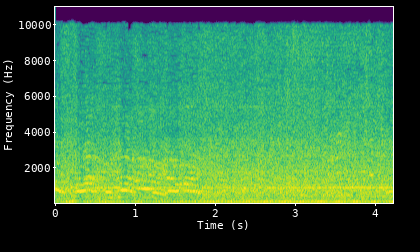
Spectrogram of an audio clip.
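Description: Steady machinery drone of a fishing boat, with a constant low hum and a thin, steady high whine over it. Voices are heard briefly in the first second and a half.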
